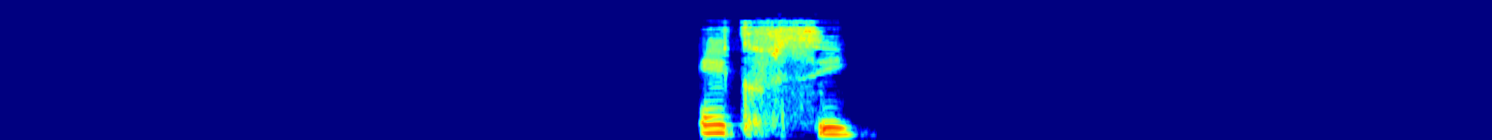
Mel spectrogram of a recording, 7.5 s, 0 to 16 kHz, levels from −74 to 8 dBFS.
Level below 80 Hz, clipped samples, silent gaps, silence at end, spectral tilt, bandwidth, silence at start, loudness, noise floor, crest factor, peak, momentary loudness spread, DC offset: -64 dBFS; under 0.1%; none; 3.2 s; -2.5 dB/octave; 9.6 kHz; 3.5 s; -12 LUFS; under -90 dBFS; 22 dB; 0 dBFS; 6 LU; under 0.1%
